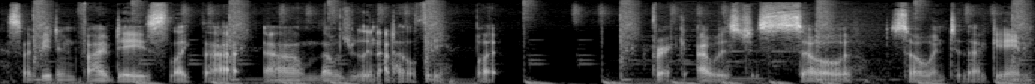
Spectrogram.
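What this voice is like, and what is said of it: Quiet, hushed speaking voice. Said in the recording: “my voice is, like, really, like, quiet ... I'm just trying to be a little bit quieter”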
